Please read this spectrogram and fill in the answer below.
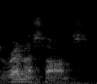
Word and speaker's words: Renaissance: it the English Renaissance in America we pronounce this Renaissance the French way uh but anyway uh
